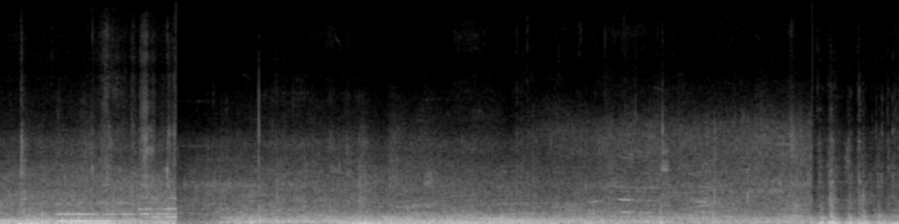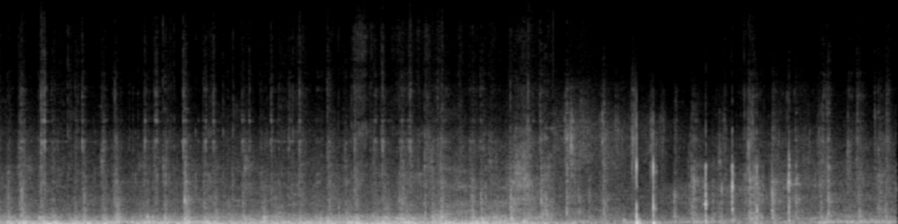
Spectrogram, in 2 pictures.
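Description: A large hall echoes with a low murmur of distant voices.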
